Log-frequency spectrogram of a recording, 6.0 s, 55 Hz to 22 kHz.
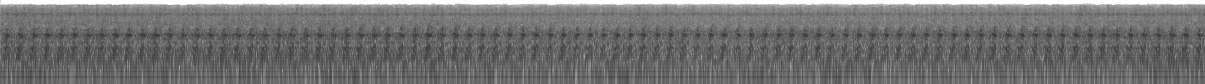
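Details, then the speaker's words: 2006 BMW E46 M3, 42,600 km, oil temperature above 80°C: steady quick ticking knock about three per second over smooth idle; abnormal engine noise, owner wonders if oil pump, cause unconfirmed. "音が出ます。なんだろう。オイルポンプとかだったらわかんないな。"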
